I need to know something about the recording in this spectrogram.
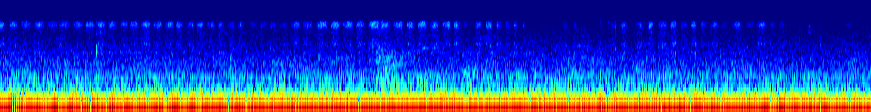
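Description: Felt-tip marker scribbling on paper in rapid back-and-forth strokes, colouring in a small area, with a brief pause a little past halfway before the strokes resume.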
